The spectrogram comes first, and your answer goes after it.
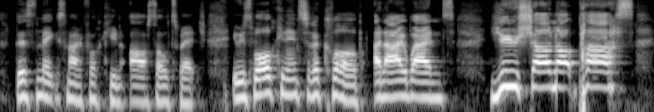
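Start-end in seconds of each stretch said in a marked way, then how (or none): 4.9-6.4 mock very loud yell, very high-pitched. Retelling shouting at someone walking into a club: retelling a very loud shout. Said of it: "dead loud".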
